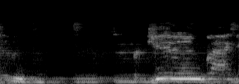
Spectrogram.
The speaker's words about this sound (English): Oh, I've I've also got the stomping grounds song. Here.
